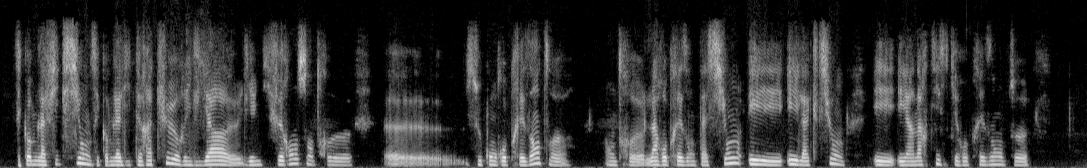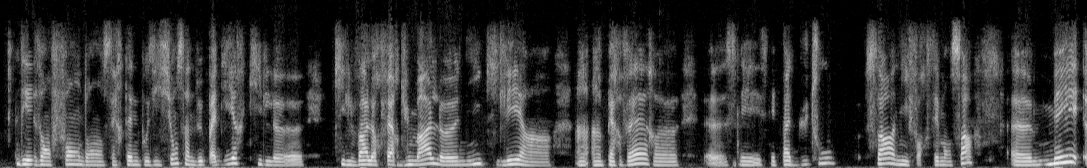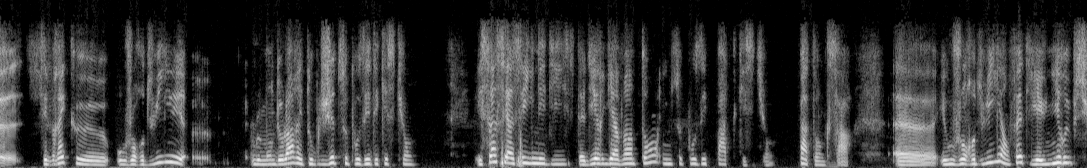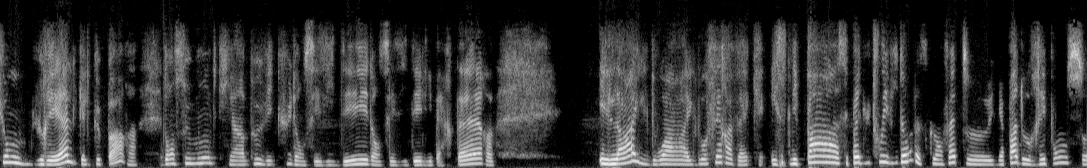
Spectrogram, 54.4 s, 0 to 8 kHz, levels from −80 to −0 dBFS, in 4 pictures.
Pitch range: 175-235 Hz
